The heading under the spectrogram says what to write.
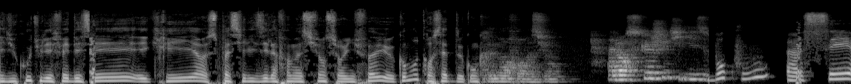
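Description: Just after "coup tu les fais", from 0.85 to 0.96 s, damaged data in the compressed stream produces a short glitch. Corrupted or missing bytes leave the decoder unable to read those frames, so it loses sync and hunts for the next valid header. The same fault returns at 4.17 to 4.28 s and again at 7.93 to 8.01 s.

From 2.17 to 2.26 s, just before "l'information sur une feuille", comes loose connector crackle. A worn or dirty contact makes and breaks in quick succession, chopping the signal. It sounds like an irregular scratchy burst of many tiny clicks. That ragged texture separates it from the codec glitches.

From 4.83 to 7.09 s the speech turns roomy and hollow, with thinner bass and background noise rising to around 35 dB below the speech. The change in and out is abrupt, and the level barely moves. This is likely a switch to a distant microphone, after the close microphone's signal was lost or left out. 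Added reverb would not bring a jump in room noise or a loss of low end at an exact cut point.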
